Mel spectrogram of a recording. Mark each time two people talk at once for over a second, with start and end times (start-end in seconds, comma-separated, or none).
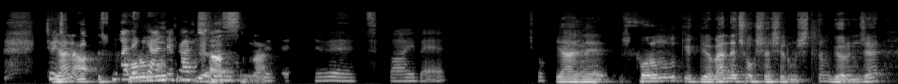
0.5-2.8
